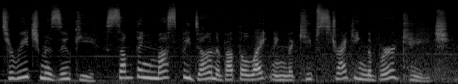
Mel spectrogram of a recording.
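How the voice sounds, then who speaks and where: A woman's voice: on the high side, expressive, a little mellow, soft background music, close to an everyday voice. Actress as a composed, precise female AI partner. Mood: analytical, composed. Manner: measured, precise, explanatory. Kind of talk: video game voice acting.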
